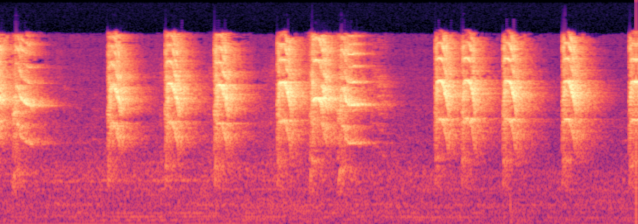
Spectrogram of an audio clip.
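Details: A home-bred zebra finch chick indoors gives harsh, rasping squawks in uneven bursts, about eleven calls in six seconds, some doubled, over a faint room hum.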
